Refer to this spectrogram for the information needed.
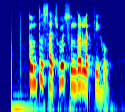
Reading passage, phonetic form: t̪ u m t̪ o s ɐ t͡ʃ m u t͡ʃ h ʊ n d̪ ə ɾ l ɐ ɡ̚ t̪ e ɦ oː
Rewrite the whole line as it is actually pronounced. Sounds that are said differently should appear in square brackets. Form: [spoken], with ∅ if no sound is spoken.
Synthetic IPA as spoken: t̪ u m t̪ o s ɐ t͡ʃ m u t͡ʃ [s] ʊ n d̪ ə ɾ l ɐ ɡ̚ t̪ [i] ɦ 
